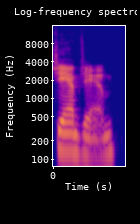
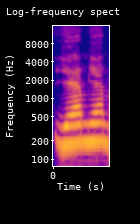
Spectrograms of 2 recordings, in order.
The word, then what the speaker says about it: Yam Yam: to be clear despite them being wise it's pronounced Jam Jam it is it's not yam yam it's Jam Jam Jam okay yeah so this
